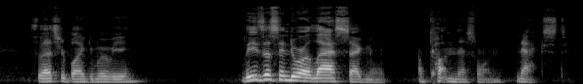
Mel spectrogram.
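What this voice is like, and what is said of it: Usual voice. Nothing is said of it.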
